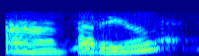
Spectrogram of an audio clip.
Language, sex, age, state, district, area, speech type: Malayalam, female, 45-60, Kerala, Kozhikode, urban, conversation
